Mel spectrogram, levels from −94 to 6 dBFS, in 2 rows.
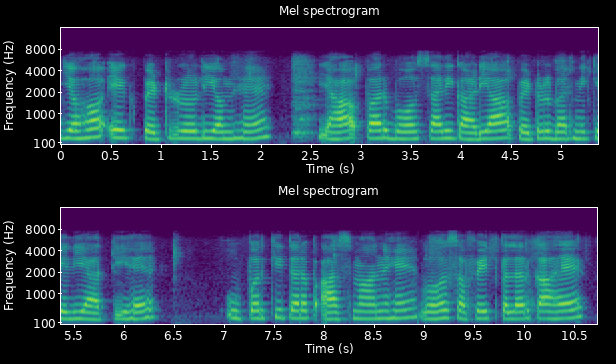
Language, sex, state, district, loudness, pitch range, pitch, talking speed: Hindi, female, Maharashtra, Nagpur, -17 LUFS, 220-240 Hz, 230 Hz, 140 wpm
